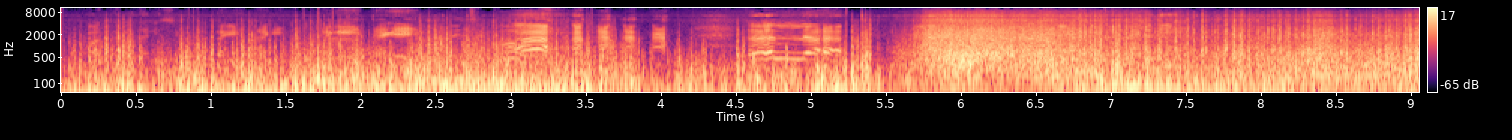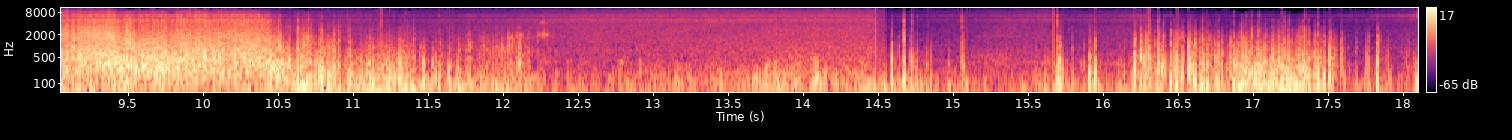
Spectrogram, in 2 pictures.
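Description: Strong wind rushes and buffets loudly past close by, outdoors high in the air.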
